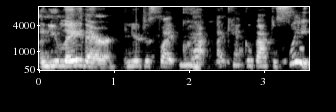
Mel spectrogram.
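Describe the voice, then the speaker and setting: Noticeable background noise fills the clip as the talking proceeds at a moderate speed. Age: 50s. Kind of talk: casual chat.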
